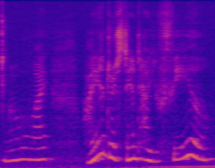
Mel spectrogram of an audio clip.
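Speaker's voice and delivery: put-on little girl. A narrator's reading. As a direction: sympathetic girl. Girl's lines voiced.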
